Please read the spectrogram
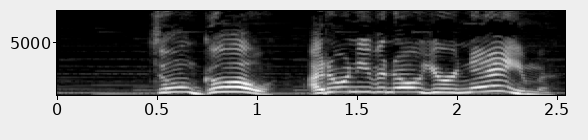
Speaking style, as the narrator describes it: shouted the prince

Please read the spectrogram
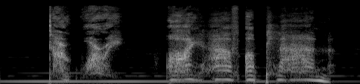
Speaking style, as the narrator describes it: whispered Hansel to Gretel

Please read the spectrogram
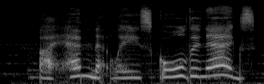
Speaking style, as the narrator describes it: whispered Jack

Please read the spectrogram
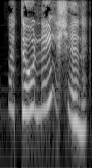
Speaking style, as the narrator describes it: he cries

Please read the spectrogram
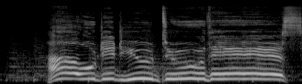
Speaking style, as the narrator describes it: He yelled

